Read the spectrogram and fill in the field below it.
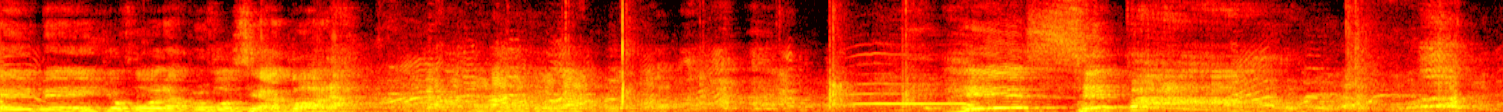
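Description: An audience of men and women laughs and chatters nearby.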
